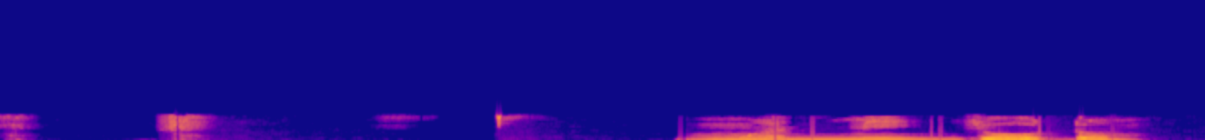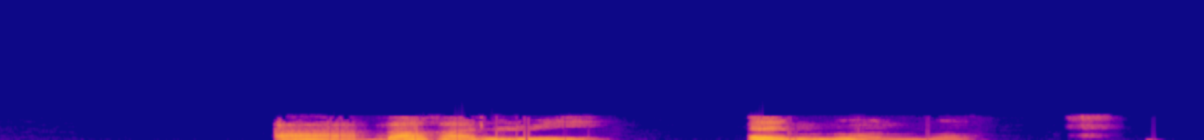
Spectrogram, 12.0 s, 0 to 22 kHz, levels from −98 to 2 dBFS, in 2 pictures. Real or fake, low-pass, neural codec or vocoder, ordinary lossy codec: real; 7.2 kHz; none; AAC, 16 kbps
